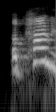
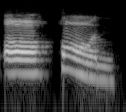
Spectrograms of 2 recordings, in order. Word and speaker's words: upon: at the word upon upon is a preposition so because of that I am stressing the second syllable con while the first syllable which is the U there it should be reduced into a sha so that is why I should not say oron I should say upon upon upon now to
